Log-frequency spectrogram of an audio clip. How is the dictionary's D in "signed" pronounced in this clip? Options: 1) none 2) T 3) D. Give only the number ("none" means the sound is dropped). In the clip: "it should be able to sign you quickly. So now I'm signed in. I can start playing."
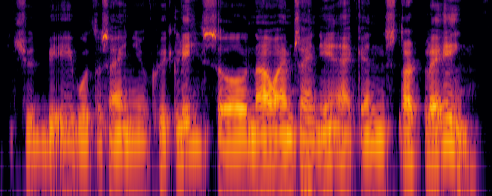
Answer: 1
